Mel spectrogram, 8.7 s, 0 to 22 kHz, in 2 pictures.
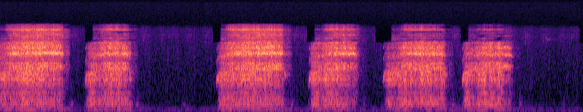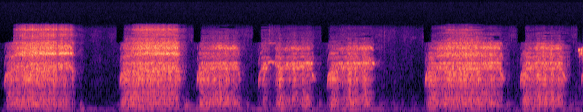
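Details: In a nest box at 6:11 am, 19 March 2023, a male barn owl courts the female with a rodent. Clusters of harsh, rasping hisses run in groups of three to five with short silent breaks.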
